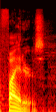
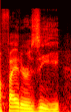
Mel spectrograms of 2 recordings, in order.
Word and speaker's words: FighterZ: it's pronounced Dragon Ball fighters so just pronounce it like you would with an S you hear that so if you see someone saying dragon ma fighter Z fill them in on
